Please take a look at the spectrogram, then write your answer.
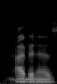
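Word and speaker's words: Ibanez: Ibanz. Yeah. Ibanis. We call it Ibanis in Brazil.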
